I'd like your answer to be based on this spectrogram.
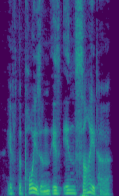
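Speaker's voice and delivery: usual speaking voice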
